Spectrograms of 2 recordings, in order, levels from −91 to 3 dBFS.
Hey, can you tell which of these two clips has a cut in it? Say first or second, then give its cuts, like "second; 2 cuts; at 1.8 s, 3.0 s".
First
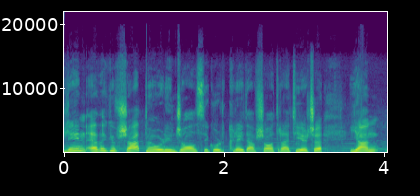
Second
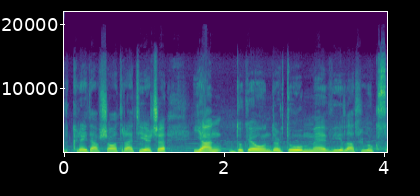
first; 1 cut; at 1.0 s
